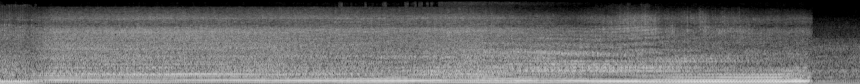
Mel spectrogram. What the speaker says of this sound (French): Accélère. On va monter en régime un peu.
